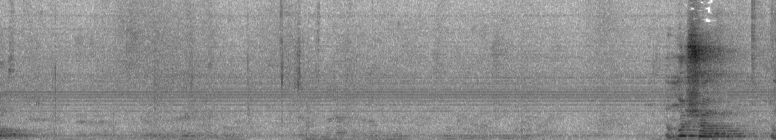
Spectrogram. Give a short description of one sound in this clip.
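People in an audience murmur quietly.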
